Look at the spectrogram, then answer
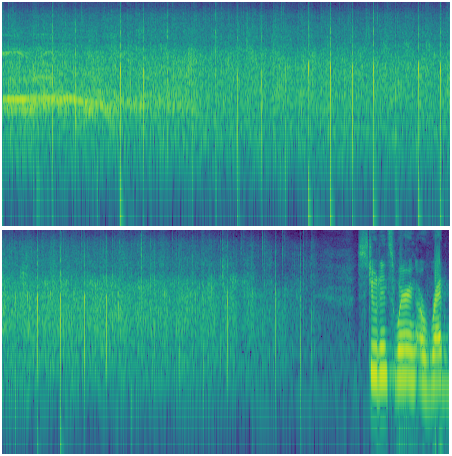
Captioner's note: applause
